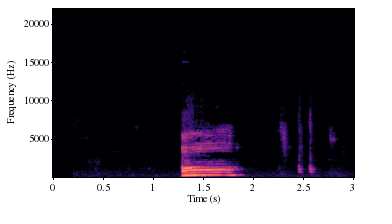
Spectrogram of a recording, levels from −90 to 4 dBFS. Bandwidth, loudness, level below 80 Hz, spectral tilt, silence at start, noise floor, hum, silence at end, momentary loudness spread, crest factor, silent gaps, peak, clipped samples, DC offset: 8 kHz; -25 LUFS; -88 dBFS; -3 dB/octave; 1.3 s; -77 dBFS; none; 0.45 s; 16 LU; 20 dB; none; -10 dBFS; under 0.1%; under 0.1%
